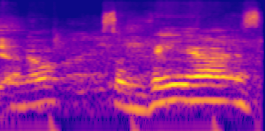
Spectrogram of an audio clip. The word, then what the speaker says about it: Veya: How do you pronounce it correctly? Vaya or Vaya? Vea.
